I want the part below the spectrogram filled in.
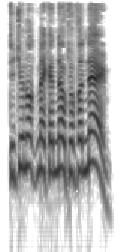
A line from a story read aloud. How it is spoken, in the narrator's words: I shouted impatiently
